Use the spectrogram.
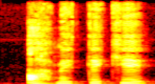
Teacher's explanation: Ahmet'teki H sesi gırtlaktan söylenmez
